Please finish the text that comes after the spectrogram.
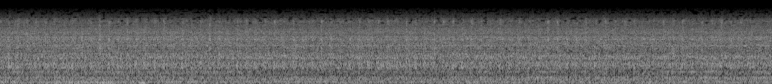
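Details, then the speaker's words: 2007 Jeep Wrangler 3.8L, 300,000 miles, first start after rocker arm shaft replacement. A light, fast ticking clatter of three or four taps a second is heard at startup because the rocker shafts were empty of oil. "Of course, you heard the clatter when it first started up. It's cuz those rocker shafts were empty of oil."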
